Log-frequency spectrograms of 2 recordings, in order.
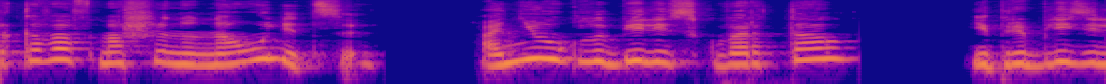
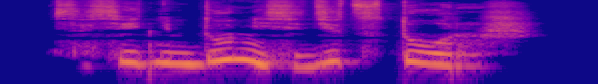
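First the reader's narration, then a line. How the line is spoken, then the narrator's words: Quiet speech. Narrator (Russian): тихо проговорила Дайнека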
